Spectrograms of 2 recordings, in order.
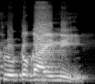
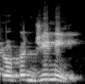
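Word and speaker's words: protogyny: Then you also have प्रोटोगाइनी, people also pronounce this as प्रोटोजिनी, तुम्हारे पर जैसे pronounce करना है।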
